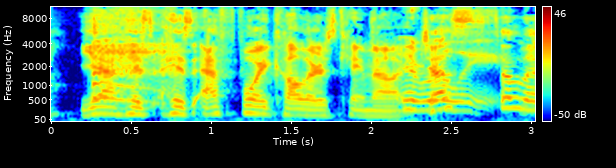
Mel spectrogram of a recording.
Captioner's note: laughing loudly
